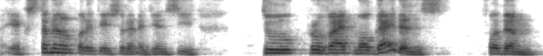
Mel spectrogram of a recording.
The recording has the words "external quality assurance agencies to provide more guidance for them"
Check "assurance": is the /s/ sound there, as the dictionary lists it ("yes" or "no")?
no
